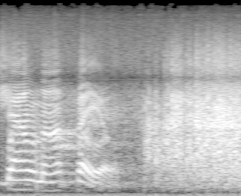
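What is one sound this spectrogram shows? An elderly man speaks through a microphone into a large echoing hall.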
